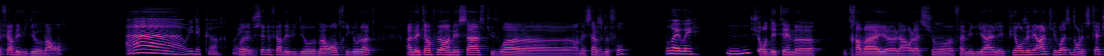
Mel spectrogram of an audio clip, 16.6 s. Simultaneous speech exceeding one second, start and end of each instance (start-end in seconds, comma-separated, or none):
none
